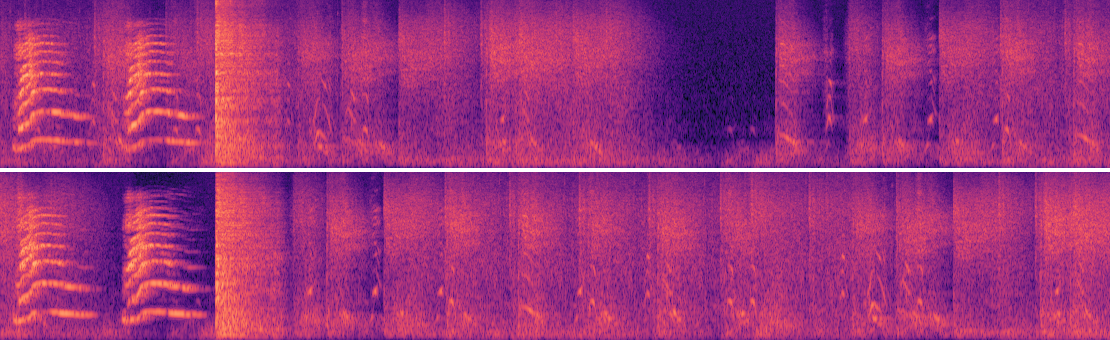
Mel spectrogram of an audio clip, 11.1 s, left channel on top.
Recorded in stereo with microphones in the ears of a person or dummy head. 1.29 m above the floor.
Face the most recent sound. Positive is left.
turn(degrees=50)  # may be behind; listen again after turning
